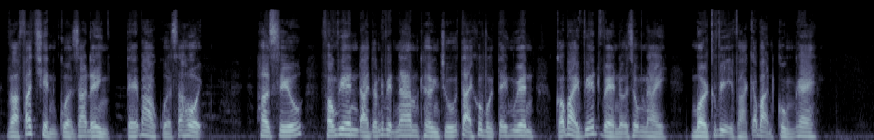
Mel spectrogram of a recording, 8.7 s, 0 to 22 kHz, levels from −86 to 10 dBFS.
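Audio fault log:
No fault is heard in this speech clip.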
